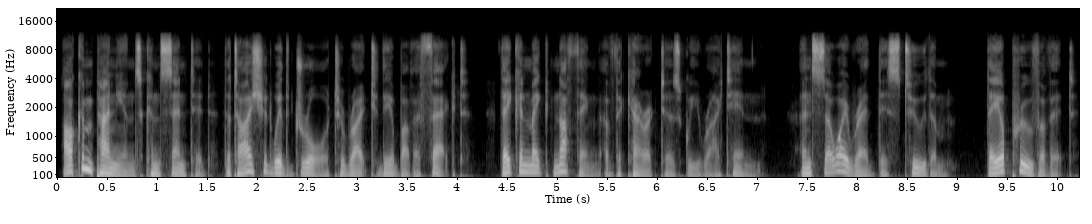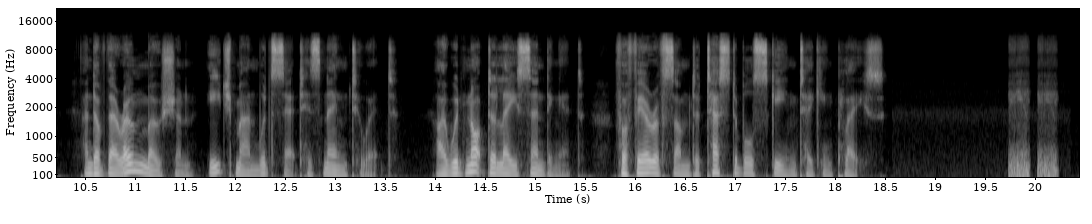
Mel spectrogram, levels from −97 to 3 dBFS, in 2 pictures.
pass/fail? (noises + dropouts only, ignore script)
fail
